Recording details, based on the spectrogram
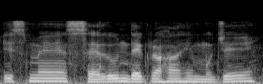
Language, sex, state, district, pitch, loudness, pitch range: Hindi, male, Arunachal Pradesh, Papum Pare, 135 Hz, -15 LUFS, 130-140 Hz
